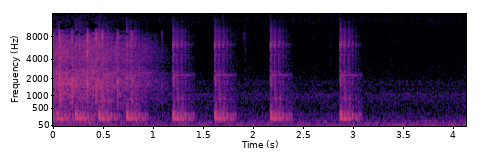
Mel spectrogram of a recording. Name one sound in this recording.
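A game wheel clicks as it spins and slows.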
